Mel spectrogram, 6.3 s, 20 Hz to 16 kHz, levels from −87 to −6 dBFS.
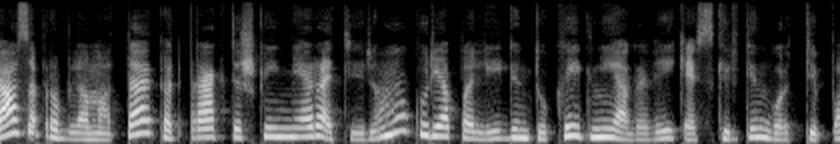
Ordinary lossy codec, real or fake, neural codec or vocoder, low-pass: AAC, 96 kbps; fake; codec, 44.1 kHz, 2.6 kbps, DAC; 14.4 kHz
